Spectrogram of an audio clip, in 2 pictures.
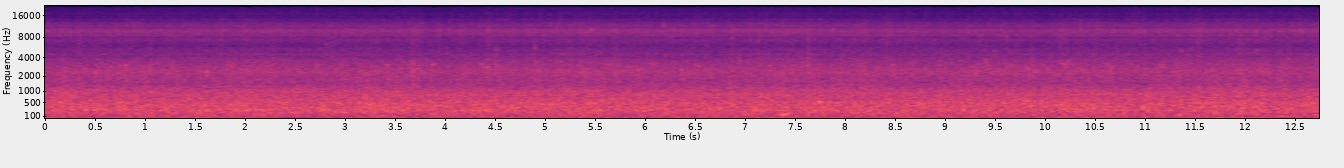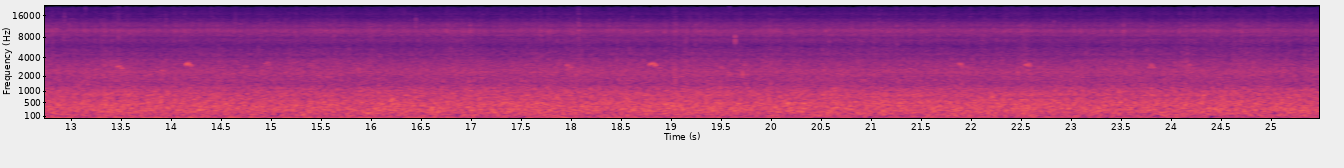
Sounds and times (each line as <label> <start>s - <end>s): Stream sound 0.0s - 25.4s
Birds sound 21.5s - 25.4s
